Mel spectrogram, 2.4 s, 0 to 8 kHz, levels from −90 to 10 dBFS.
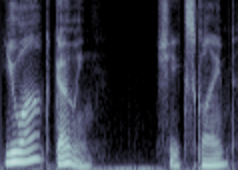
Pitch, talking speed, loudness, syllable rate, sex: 125 Hz, 125 wpm, -18 LUFS, 4.7 syllables/s, male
